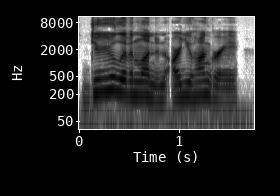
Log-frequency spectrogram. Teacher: you do raise the pitch for yes or no questions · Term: the slide up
